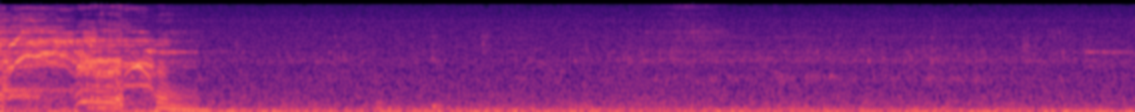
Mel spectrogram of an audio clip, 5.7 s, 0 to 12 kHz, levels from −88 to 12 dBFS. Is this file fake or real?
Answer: real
